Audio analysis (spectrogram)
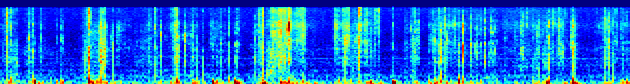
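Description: A thin yellow sheet of beeswax-coated cotton food wrap, folded in half like a book, is opened, folded and rubbed with fingertips. The stiff waxy fabric gives off a rapid run of short, dry crinkles and crackles with a soft low thump under each. Each crinkle dies away almost at once.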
